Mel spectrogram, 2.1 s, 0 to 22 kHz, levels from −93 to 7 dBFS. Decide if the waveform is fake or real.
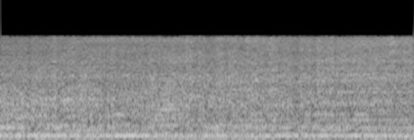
fake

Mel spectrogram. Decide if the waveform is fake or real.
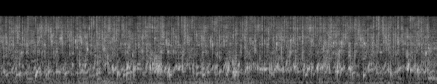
fake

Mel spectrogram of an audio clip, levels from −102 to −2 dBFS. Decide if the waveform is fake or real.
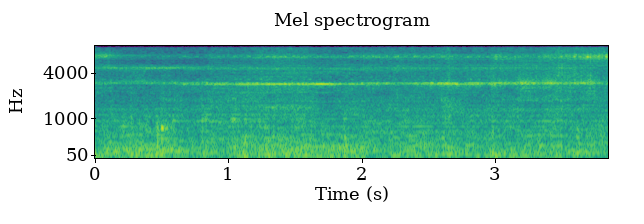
fake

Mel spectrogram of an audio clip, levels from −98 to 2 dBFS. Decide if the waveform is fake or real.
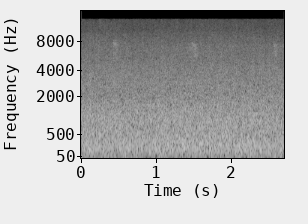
fake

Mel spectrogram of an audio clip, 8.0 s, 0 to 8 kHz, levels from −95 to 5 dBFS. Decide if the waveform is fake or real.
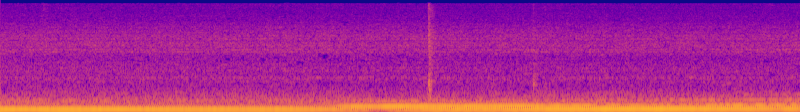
real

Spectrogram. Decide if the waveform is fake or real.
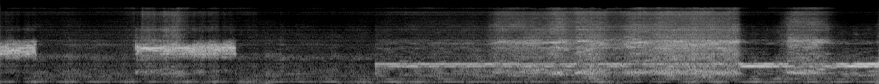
fake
